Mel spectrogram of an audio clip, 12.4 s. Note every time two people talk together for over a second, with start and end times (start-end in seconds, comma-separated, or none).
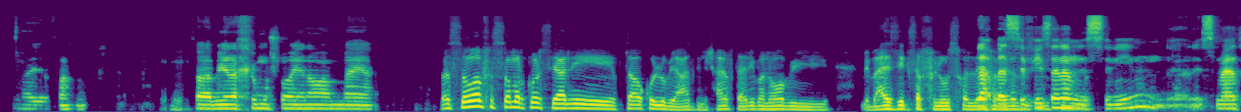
9.7-10.9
